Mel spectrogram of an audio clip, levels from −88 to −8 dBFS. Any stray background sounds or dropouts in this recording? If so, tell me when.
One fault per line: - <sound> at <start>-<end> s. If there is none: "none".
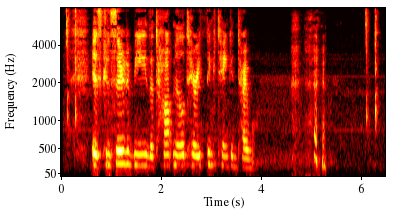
- laugh at 4.6-5.3 s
